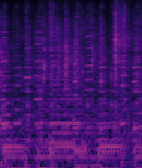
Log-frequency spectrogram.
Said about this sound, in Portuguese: digitando ali, eu deixei só o barulhinho das teclas ali.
